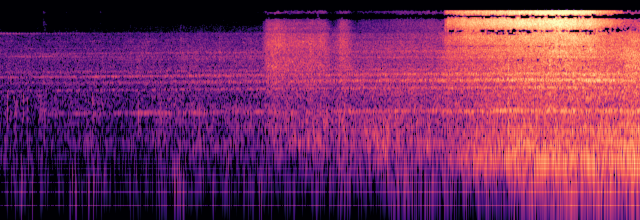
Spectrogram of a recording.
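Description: Electric locomotive hauling a passenger train, drawing near and passing close by: a low rumble with a few steady whining tones, growing louder from about halfway and loudest as the locomotive goes by near the end.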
